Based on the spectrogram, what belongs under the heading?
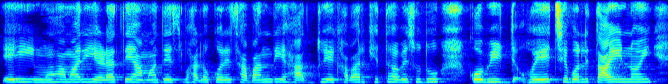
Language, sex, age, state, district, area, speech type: Bengali, female, 18-30, West Bengal, Paschim Medinipur, rural, spontaneous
